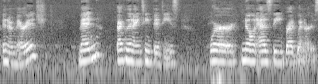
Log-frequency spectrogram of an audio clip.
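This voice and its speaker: Student presenter: young American woman, halting short phrases, creaky voice, roomy sound with faint noise. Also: mid-range voice, far from the mic. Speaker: college student giving a speech. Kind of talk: prepared informative classroom speech.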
